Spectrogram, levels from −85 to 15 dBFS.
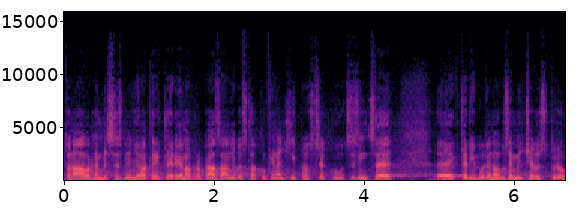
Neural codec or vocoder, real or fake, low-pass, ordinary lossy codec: codec, 44.1 kHz, 2.6 kbps, DAC; fake; 14.4 kHz; MP3, 64 kbps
